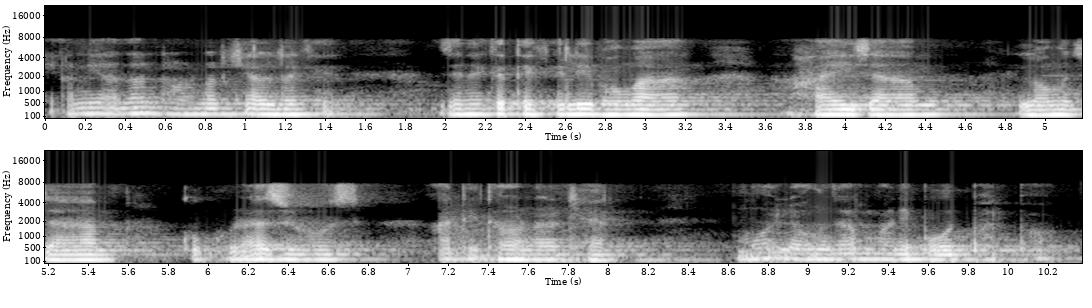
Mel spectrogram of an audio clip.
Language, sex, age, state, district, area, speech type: Assamese, male, 18-30, Assam, Morigaon, rural, spontaneous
